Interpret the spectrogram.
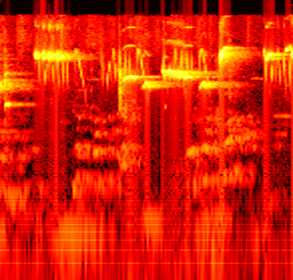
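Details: Brief lesser shortwing phrases of high whistles and quick slurred notes, separated by short pauses, over faint low murmuring.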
